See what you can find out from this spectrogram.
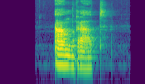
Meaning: second/third-person singular dependent-clause present indicative of aanraden
- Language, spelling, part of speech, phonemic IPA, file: Dutch, aanraadt, verb, /ˈanradt/, Nl-aanraadt.ogg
